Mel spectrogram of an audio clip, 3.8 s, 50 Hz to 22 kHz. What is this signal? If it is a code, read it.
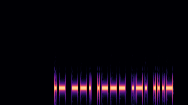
Morse code, heard as a keyed tone, about 27 wpm, 700 Hz. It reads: AGJRV
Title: Code Groups - 5 Letter:Numbers - 28wpm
